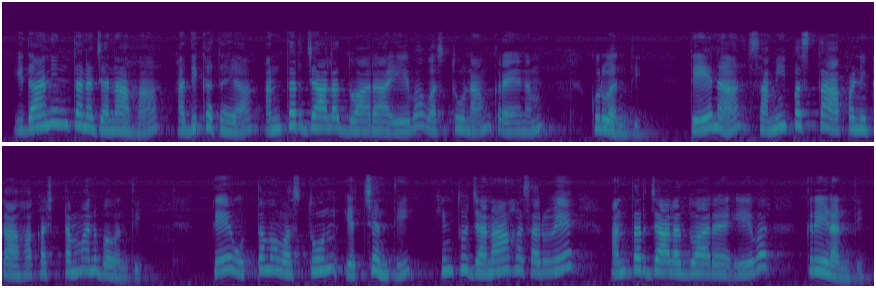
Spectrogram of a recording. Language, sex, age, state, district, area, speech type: Sanskrit, female, 45-60, Karnataka, Dakshina Kannada, rural, spontaneous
